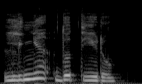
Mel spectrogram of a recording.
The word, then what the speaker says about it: Linha do Tiro: Wie wird sie ausgesprochen? Linha do Tiro.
